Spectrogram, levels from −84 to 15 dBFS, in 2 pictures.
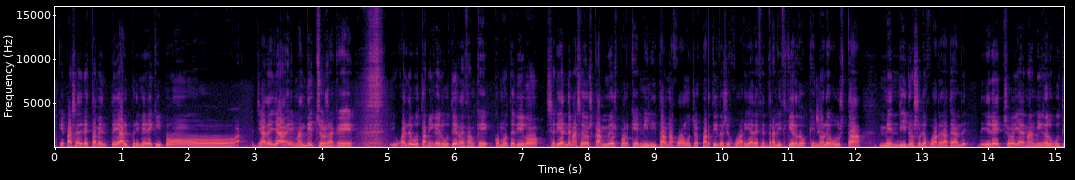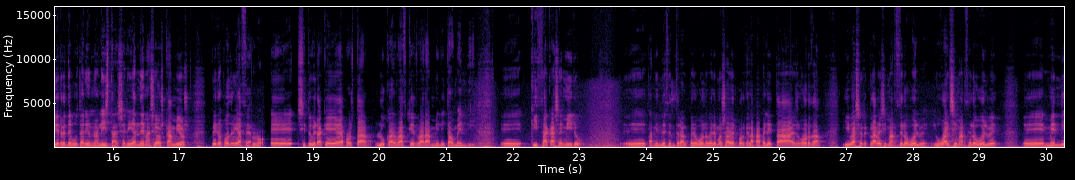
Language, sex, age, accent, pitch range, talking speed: Spanish, male, 30-49, Spanish, 105-145 Hz, 210 wpm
